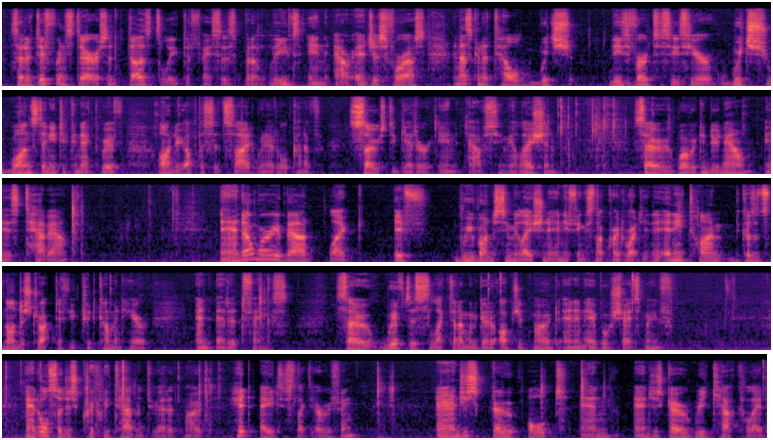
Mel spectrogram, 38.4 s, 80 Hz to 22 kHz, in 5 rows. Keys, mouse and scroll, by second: 4.0-5.5 scroll down 1, 5.5-9.2 scroll up 1, 12.5 scroll down 1, 13.8-14.2 scroll down 1, 16.0 Tab, 16.4-16.8 scroll down 1, 16.8 middle click, 17.3-17.9 scroll up 1, 17.9-27.9 middle drag, 18.2-22.1 scroll up 2, 22.1 b, 23.6 scroll up 2, 25.6 Tab, 27.9-30.8 drag, 30.0-30.8 scroll down 2, 30.8-38.4 middle drag, 31.2-31.6 scroll up 2, 31.6 b, 36.5 n.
